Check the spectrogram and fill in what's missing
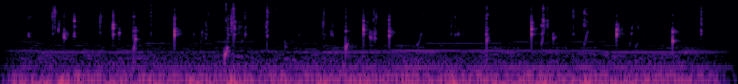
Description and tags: Choque entre agua y arena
